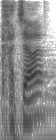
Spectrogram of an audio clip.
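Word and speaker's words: カチャ: Kacha, it's pronounced kacha, and you'll know that because they just spelled out how it sounded. K-A-C-H-A-K, right? Kacha.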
